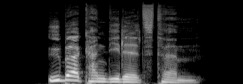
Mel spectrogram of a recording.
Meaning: strong dative masculine/neuter singular superlative degree of überkandidelt
- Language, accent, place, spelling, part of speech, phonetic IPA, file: German, Germany, Berlin, überkandideltstem, adjective, [ˈyːbɐkanˌdiːdl̩t͡stəm], De-überkandideltstem.ogg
